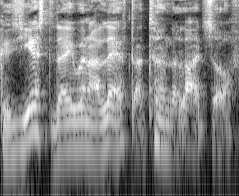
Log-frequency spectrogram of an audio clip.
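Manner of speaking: put-on American accent.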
